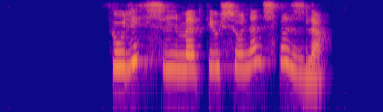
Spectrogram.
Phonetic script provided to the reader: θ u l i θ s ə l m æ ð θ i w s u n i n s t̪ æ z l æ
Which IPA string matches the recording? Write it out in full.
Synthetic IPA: θ u l i θ s ə l m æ ð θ i w s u n æ n s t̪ æ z l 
